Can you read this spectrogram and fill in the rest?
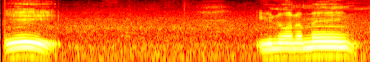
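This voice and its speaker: A man's voice: fairly low pitch, steady tone, drawn-out words, warm tone, lo-fi sound, slight background noise. A man of fifty, unwell and tired, talking in a rambling, casual livestream, full of street slang and repeating himself. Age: 50s. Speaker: livestream host.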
